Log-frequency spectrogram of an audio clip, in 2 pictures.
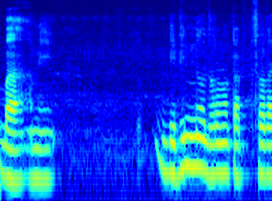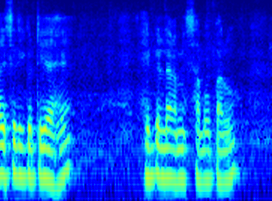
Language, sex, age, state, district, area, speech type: Assamese, male, 45-60, Assam, Goalpara, urban, spontaneous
